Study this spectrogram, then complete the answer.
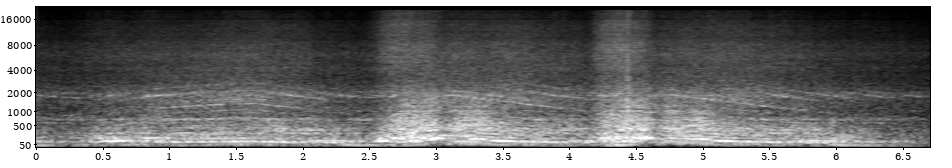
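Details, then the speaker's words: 1980 Dodge W200, Magnum 5.9L V8 with Holley 600 cfm carb, after changing to 66 jets, engine cooled: even idle, throttle blips climb cleanly. Slight bog, but clean held at 2500 and 4000 rpm. Normal revving. "all right this seems to be working good here the engines had cooled down to like 15 so it's got just a tiny little bit of bog but not real bad when I held it up to like 4,000 RPM it super clean"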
